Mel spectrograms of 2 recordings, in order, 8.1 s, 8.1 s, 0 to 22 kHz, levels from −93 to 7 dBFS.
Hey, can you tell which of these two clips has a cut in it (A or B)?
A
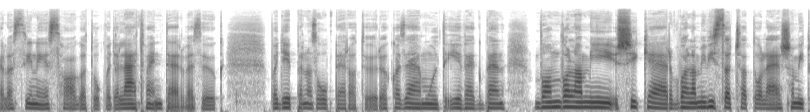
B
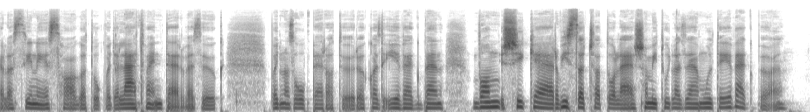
B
